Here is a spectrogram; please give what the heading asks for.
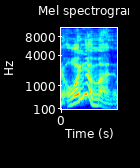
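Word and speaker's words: Ojemann: But if you were a German, how would you pronounce that first word? And you would tell your new neighbors in Texas that your that your name is Oyemann, right? And not O-J-E-M-A-N-N.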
